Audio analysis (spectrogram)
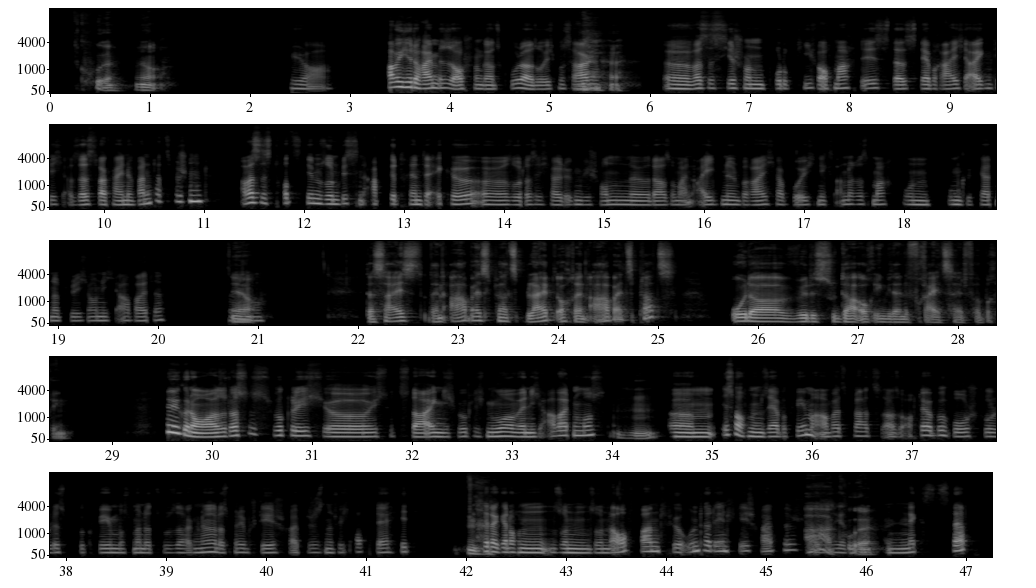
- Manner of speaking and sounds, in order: other background noise; laugh; chuckle; in English: "next step"
- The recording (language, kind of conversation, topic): German, podcast, Was hilft dir, zu Hause wirklich produktiv zu bleiben?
